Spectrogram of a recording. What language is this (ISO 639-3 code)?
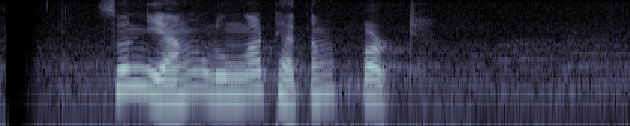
jav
